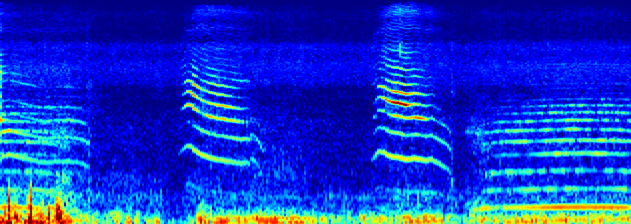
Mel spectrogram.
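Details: A bold kitten and a cat: two clear high, falling kitten meows about two seconds apart, then a long low steady cat moan, with earlier thumping and handling noises.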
